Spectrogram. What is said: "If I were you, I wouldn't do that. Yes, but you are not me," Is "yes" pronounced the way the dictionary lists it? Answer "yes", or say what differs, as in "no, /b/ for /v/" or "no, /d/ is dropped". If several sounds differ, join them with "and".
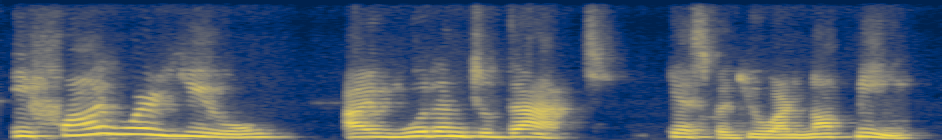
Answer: yes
